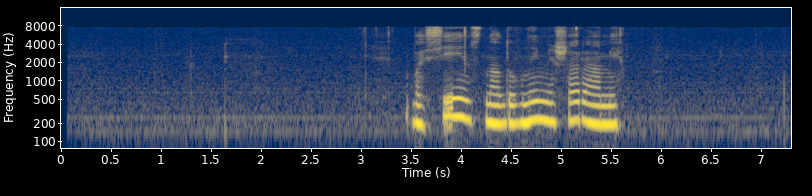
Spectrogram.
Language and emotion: Russian, neutral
